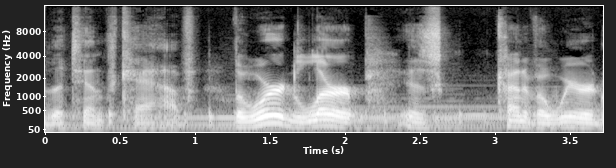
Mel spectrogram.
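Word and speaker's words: LRRP: 10th cav the word lerp is kind of a weird word the army does that with stuff it's pronounced l-u-r-p but what it really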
